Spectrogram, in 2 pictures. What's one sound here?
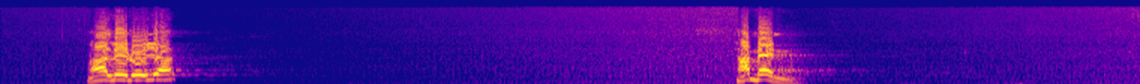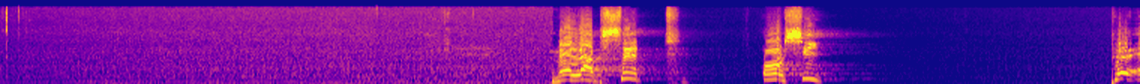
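An elderly man speaks slowly and emphatically through a microphone in an echoing hall, with long pauses.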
